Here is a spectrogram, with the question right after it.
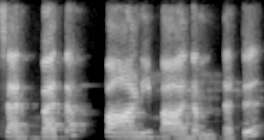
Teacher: a visarga followed by pa, and that would be an upadmaniya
